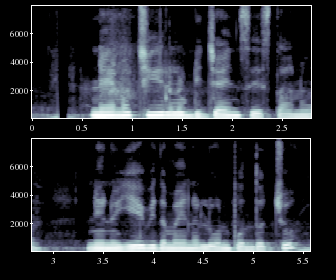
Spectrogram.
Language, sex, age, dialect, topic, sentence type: Telugu, female, 25-30, Southern, banking, question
